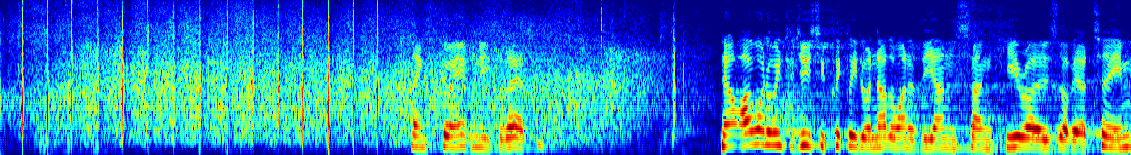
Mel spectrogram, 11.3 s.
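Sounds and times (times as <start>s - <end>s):
audience clapping: 0.0s - 7.0s
speech: 4.1s - 5.6s, 7.2s - 11.3s.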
